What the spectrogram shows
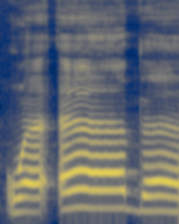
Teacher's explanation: المد الأول مد بدل، آباء مد بدل حركتان. آباؤكم مد متصل.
